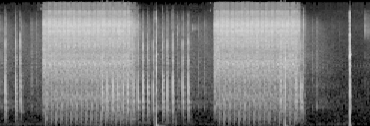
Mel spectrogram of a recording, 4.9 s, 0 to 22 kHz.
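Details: Krytac LMG Enhanced airsoft gun at 345 fps, full-auto firing test with 0.25 g BBs at 40 m: crisp rapid bursts of evenly spaced shots with quick, clean cycling; normal full-auto firing.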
